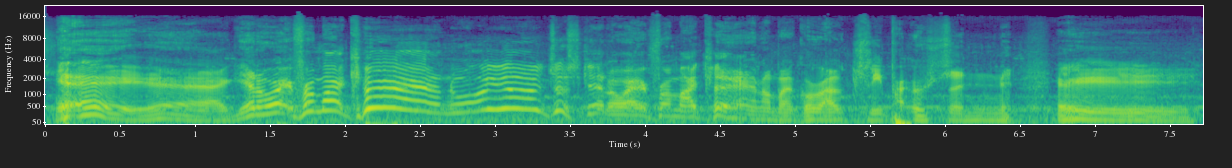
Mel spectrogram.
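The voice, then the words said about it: Gruff grouchy puppet character voice. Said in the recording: “worst Oscar the Grouch impression ... Sort of like W.C. Fields meets Oscar the Grouch”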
